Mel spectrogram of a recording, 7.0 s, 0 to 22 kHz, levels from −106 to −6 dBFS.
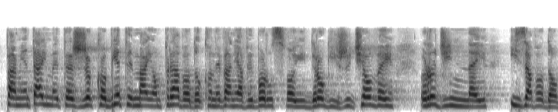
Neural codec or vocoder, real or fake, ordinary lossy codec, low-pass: none; real; none; none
